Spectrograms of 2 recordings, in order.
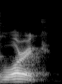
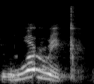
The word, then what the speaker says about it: Warwick: the estate absolutely so it's warwick second w is silent okay warwick so we have here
